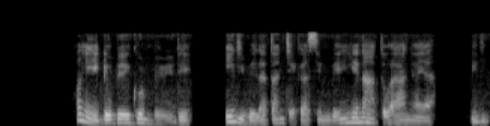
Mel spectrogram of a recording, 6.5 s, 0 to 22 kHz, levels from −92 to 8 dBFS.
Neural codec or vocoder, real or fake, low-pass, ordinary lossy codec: codec, 16 kHz in and 24 kHz out, 1.1 kbps, FireRedTTS-2 codec; fake; 7.2 kHz; none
